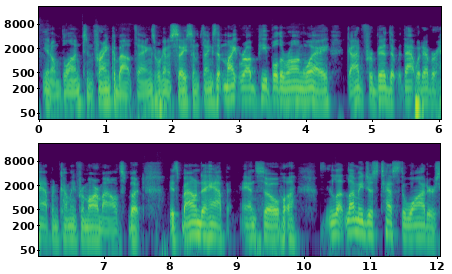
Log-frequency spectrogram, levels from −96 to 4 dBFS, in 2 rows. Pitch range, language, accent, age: 90-110 Hz, English, American, 50-69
